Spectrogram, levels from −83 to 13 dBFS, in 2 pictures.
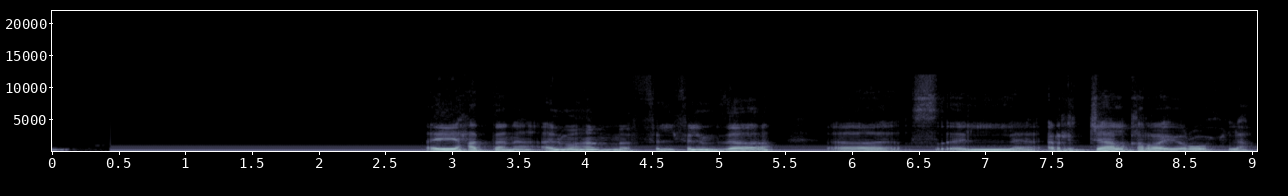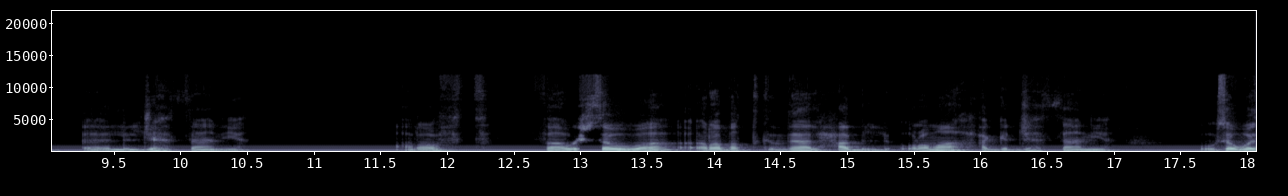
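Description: A steady low drone at 60 Hz enters at 0.44 s and runs under the speech to the end, sitting fairly close to it, roughly 15 dB below. This is mains hum: a ground loop or nearby transformer is leaking the power line into the signal.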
